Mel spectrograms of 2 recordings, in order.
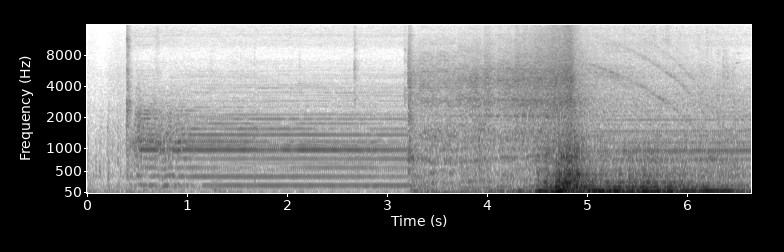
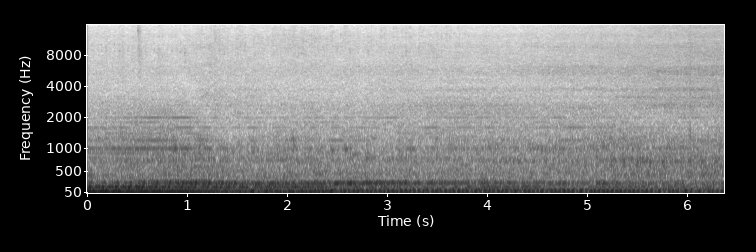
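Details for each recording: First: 1948 Mercury pickup, first start in 50+ years; catches on fuel poured into the carburettor with a rough burst, revs briefly, then dies back to cranking, fuel-starved; owner suspects a gummed-up carburettor. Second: 1948 Mercury pickup V8 after its first start in 50+ years, good oil pressure; deep, even burble with smooth revs and no misfire; slight hesitation on startup, owner suspects the mixture is a little off.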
